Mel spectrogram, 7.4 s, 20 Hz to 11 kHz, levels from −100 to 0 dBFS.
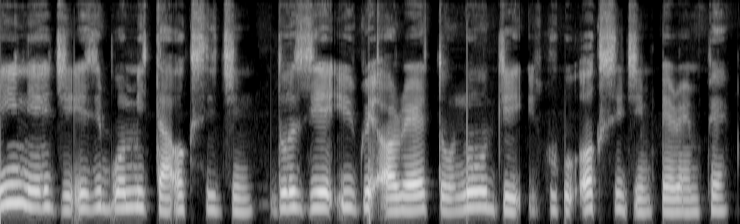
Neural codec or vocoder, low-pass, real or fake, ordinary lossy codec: vocoder, 22.05 kHz, 80 mel bands, Vocos; none; fake; none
